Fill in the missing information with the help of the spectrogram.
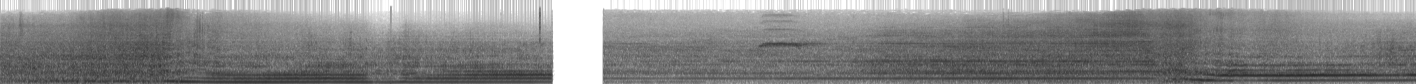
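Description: Rally car engines running hard on a tarmac special stage, the note dropping sharply in pitch about two seconds in. After a brief silent gap, another car approaches with a steadily building engine sound that drops sharply again near the end.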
